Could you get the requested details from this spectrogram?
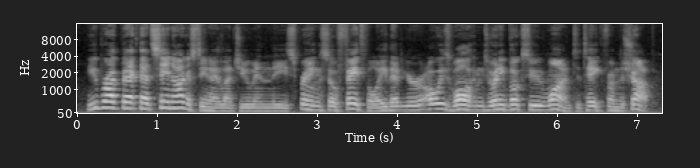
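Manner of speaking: ordinary delivery, nothing marked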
